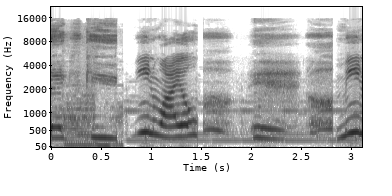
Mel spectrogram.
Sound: gasping

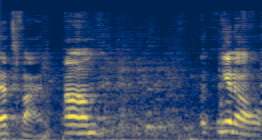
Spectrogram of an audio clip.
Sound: laughter

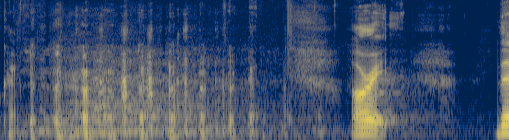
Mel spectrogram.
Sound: all laughing

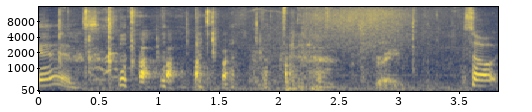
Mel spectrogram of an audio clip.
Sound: laugh

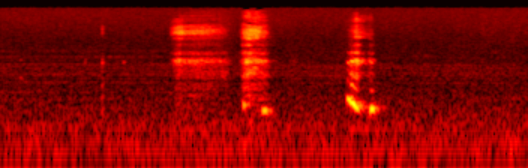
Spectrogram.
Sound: cries

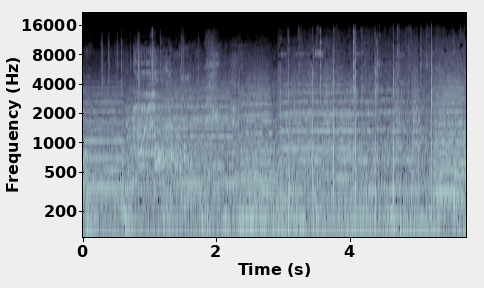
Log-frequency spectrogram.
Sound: chuckling; pickaxes Tapping

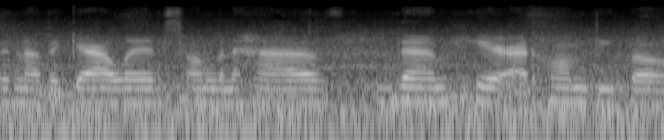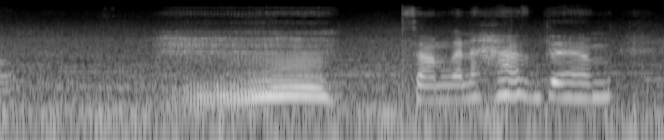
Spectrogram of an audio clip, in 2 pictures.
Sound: growls

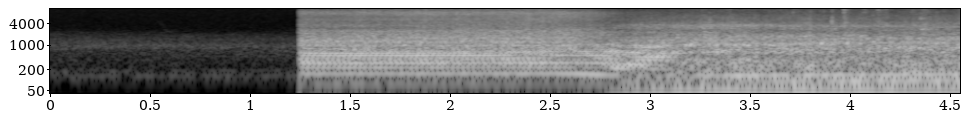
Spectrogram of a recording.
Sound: car engine whirling

